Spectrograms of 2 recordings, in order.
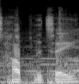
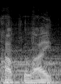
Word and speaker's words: hoplite: i hear these i pronounce it as hoplite not up light oh i think they're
